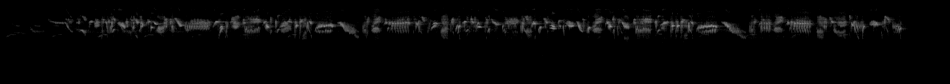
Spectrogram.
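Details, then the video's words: European serin song: a fast, unbroken jingling of high, squeaky, buzzy notes that runs for about eight and a half seconds without a pause. No other clear sounds are heard. "Vogelstimmen: Der Girlitz - Serin - Serinus serinus"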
